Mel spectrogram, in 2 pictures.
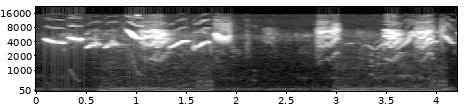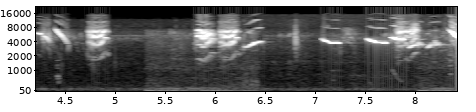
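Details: Double-collared seedeater singing tui tui, answered by female calls. Phrases of thin rising and falling whistles mixed with buzzy rattles repeat roughly every two and a half seconds, with a low hum between them.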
